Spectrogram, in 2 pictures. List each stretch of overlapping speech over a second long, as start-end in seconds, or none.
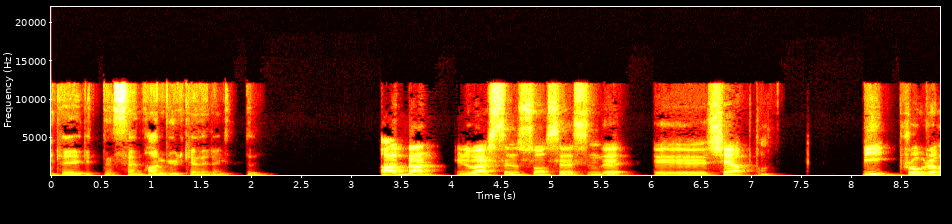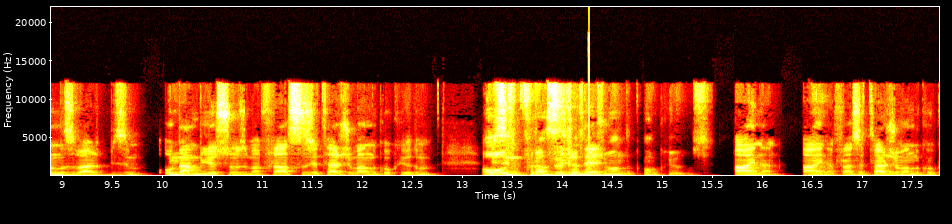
13.3-14.6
